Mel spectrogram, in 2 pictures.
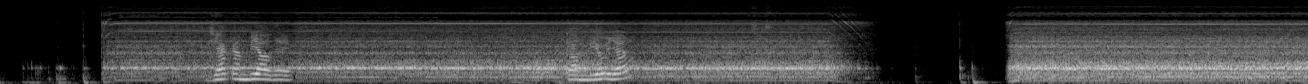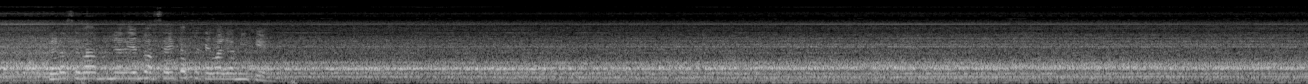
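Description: A hand blender whirs steadily, churning a thick liquid.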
